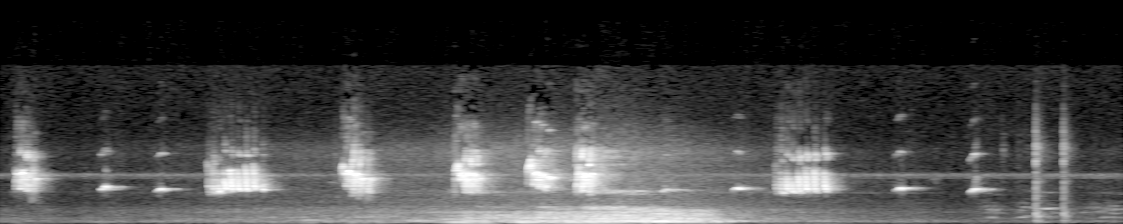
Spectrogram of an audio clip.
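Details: Leafbird (cucak kinoi) song to stir a reluctant bird: short bright chirps and buzzy bursts about every second, over a low droning background noise midway.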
